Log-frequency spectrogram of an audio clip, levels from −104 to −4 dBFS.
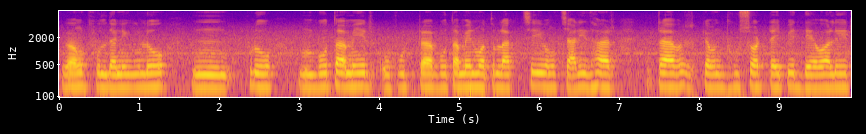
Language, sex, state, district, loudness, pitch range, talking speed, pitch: Bengali, female, West Bengal, North 24 Parganas, -18 LUFS, 150-160 Hz, 115 wpm, 155 Hz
